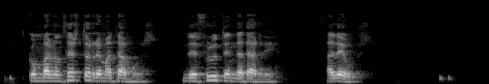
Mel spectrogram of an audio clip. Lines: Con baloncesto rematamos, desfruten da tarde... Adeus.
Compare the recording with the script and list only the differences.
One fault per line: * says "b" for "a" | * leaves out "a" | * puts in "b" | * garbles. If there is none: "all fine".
all fine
